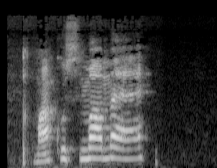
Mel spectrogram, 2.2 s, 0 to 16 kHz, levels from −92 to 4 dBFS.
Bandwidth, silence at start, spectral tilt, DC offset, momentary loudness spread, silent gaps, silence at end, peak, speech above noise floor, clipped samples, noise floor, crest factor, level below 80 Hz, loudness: 11.5 kHz; 0.2 s; -4 dB/octave; under 0.1%; 11 LU; none; 0.75 s; 0 dBFS; 50 dB; under 0.1%; -67 dBFS; 18 dB; -60 dBFS; -17 LUFS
